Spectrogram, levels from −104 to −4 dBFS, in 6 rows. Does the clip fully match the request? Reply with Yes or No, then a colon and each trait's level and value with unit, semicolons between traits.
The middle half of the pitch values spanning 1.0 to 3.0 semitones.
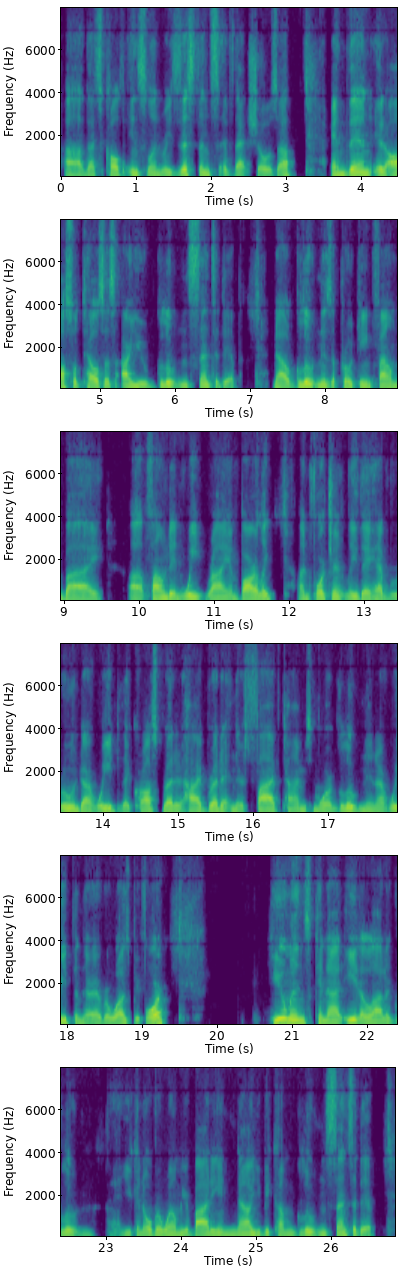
Yes: average, 2.7 semitones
